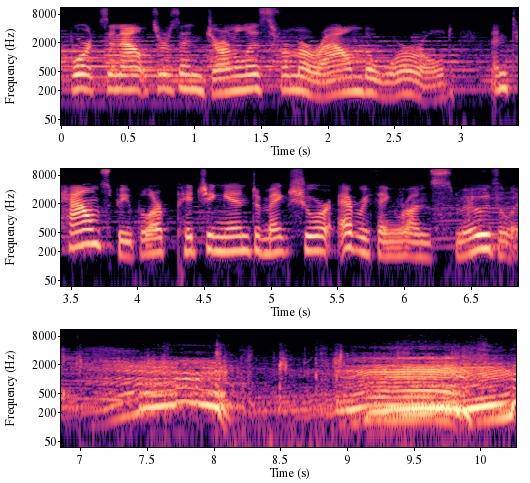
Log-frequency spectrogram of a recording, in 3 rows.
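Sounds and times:
speech: 0:00.1 - 0:08.3
Charolais cow mooing on a farm outside Saumur: 0:06.4 - 0:10.2.

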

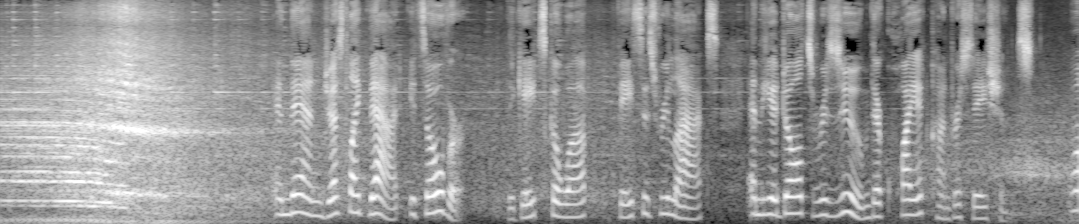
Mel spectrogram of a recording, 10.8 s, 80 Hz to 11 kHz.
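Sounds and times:
train horn blaring: 0:00.0 - 0:03.6
massive silver commuter train hurtling through a railroad crossing: 0:00.0 - 0:10.7
speech: 0:02.8 - 0:10.7.

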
